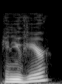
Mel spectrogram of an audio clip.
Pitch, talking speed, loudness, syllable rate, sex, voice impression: 140 Hz, 290 wpm, -14 LUFS, 5.7 syllables/s, male, masculine, adult-like, slightly thick, cool, sincere, slightly calm, slightly elegant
